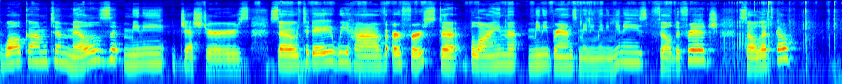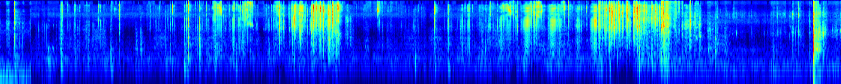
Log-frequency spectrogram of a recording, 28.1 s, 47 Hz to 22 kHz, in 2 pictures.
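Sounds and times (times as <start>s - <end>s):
plastic wrapping crinkling: 12.0s - 28.0s.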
